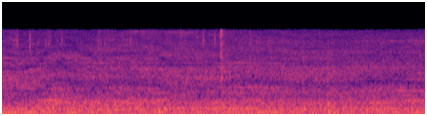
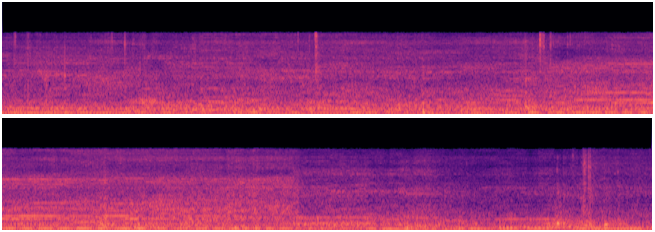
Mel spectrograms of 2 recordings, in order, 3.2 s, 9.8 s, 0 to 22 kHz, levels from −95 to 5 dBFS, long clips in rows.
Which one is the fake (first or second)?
second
